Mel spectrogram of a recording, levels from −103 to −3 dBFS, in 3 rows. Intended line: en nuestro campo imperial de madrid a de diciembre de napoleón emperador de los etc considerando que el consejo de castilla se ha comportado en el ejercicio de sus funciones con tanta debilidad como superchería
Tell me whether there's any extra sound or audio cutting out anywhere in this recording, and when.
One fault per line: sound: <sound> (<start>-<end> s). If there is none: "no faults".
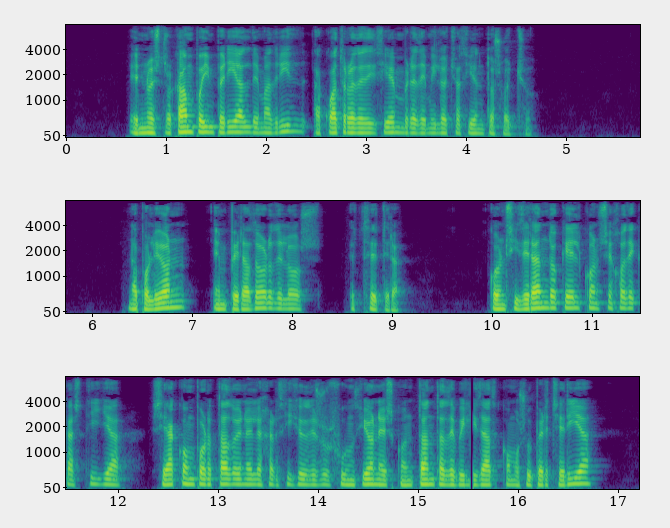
sound: dropout (15.5-15.6 s)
